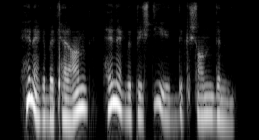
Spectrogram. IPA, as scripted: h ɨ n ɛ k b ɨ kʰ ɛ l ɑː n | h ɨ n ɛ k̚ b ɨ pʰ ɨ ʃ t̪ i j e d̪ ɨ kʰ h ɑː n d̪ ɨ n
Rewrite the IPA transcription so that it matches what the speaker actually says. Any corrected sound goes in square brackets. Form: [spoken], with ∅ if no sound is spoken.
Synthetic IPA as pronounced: h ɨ n ɛ k b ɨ kʰ ɛ [ɾ] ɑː n | h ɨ n ɛ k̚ b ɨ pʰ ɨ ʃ t̪ i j e d̪ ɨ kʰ [ʃ] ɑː n d̪ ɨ n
